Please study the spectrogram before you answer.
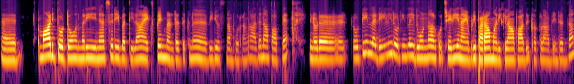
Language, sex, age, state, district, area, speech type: Tamil, female, 30-45, Tamil Nadu, Viluppuram, rural, spontaneous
